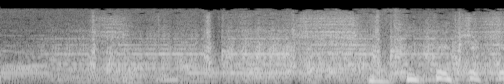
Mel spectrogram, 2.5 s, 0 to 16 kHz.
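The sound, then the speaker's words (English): The small inkjet printer built into a Canon NoteJet 2 laptop computer runs, its mechanism whirring and clicking steadily with a few sharper mechanical clacks as the print head moves back and forth. “It's also a high-quality inkjet printer.”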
